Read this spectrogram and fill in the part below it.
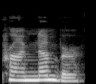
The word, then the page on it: prime number: American English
